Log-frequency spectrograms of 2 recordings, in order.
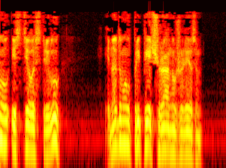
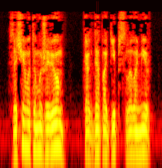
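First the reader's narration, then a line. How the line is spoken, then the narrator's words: Quiet, effortful. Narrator (Russian): Белозерскому воеводе понадобилось усилие, чтобы ... тихо сказать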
